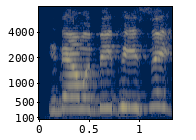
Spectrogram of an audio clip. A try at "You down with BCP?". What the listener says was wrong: no, BCP. No, BCP. No, you said BPC. You down with BCP?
